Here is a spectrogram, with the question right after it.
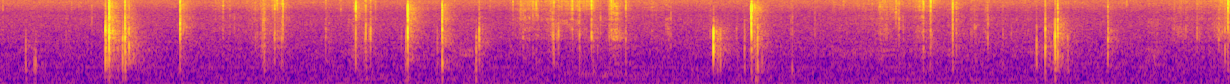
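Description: Two joined, small, full foil-laminated wet wipe sachets are held in both hands and crinkled and squeezed. The result is quiet, bright crinkling with sharp, short snaps scattered over a soft, steady hiss.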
